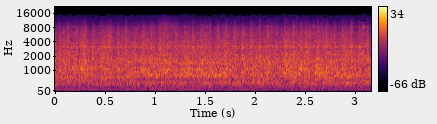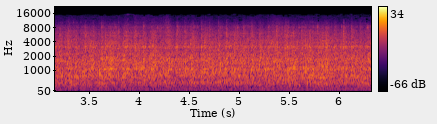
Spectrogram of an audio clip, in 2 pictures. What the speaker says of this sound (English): The carriage is now moving as soon as the backlash is taken up.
